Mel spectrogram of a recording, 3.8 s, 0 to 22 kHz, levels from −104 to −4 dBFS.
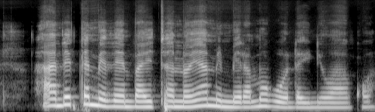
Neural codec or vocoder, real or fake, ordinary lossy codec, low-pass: codec, 44.1 kHz, 7.8 kbps, Pupu-Codec; fake; none; none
